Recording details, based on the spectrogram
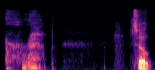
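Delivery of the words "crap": hushed, alarmed aside; a panicked whispered thought. Retold or imitated. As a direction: whisper it under your breath in alarm. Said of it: "And I'm like".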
